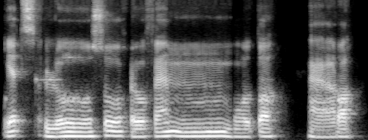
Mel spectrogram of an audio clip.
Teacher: seakan-akan dari ta marbutah itu dirubah ke huruf ha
